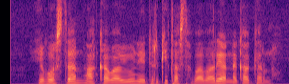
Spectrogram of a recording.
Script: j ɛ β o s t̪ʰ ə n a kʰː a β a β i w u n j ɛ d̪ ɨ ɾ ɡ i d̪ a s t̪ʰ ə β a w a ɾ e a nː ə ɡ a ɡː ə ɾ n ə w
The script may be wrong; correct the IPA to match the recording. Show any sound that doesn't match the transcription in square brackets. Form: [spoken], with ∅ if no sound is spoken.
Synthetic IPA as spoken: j ɛ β o s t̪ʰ ə n a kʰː a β a β i w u n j ɛ d̪ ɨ ɾ ɡ i [t̪] a s t̪ʰ ə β a [β] a ɾ [i] a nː ə ɡ a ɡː ə ɾ n ə w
